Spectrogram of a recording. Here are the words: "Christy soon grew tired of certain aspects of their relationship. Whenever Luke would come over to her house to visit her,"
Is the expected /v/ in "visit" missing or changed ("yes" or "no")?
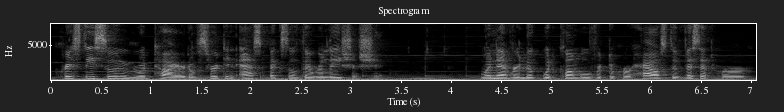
no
